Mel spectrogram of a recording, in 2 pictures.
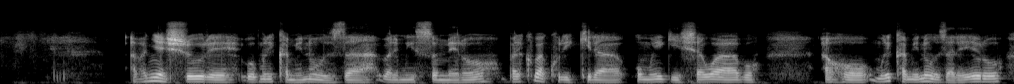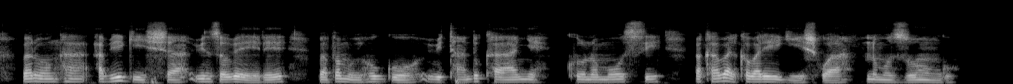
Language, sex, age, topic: Rundi, male, 50+, education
